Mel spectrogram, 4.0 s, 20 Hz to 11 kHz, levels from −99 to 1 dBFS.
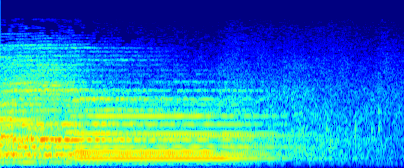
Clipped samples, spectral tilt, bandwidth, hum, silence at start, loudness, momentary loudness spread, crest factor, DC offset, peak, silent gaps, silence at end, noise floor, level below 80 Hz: under 0.1%; -8.5 dB/octave; 6 kHz; none; 0 s; -30 LUFS; 18 LU; 16 dB; under 0.1%; -16 dBFS; none; 0.7 s; -57 dBFS; -84 dBFS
